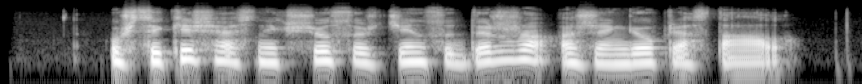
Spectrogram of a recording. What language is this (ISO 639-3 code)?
lit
